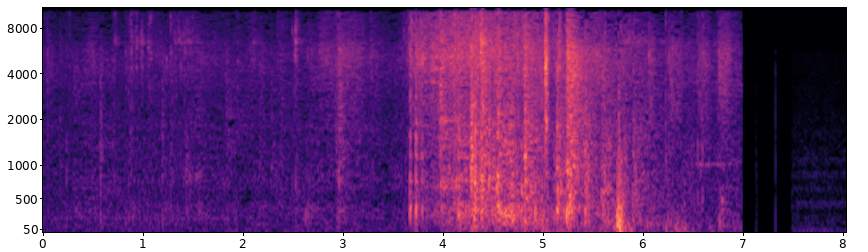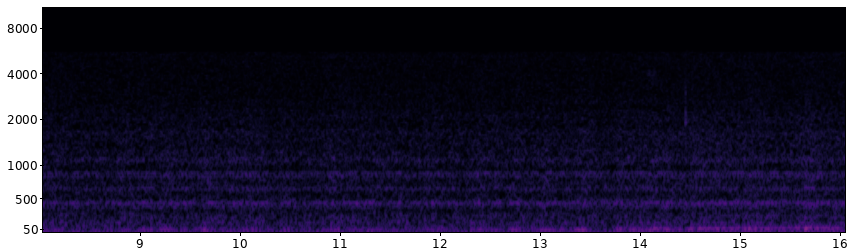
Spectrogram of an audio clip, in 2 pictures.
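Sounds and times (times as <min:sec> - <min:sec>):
wire bin of balls rattling: 0:00.0 - 0:06.6
metal frame clattering: 0:00.0 - 0:07.0
faint steady hum: 0:07.5 - 0:16.0.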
